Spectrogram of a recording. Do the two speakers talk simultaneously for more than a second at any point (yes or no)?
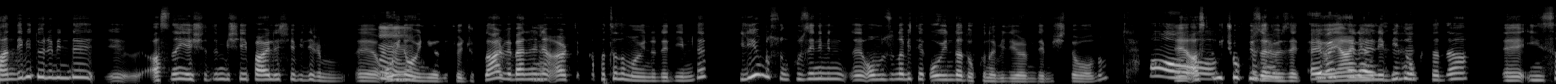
yes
